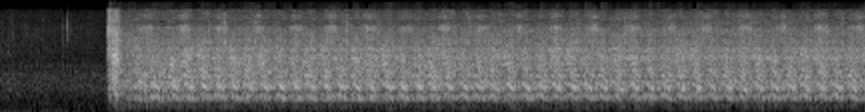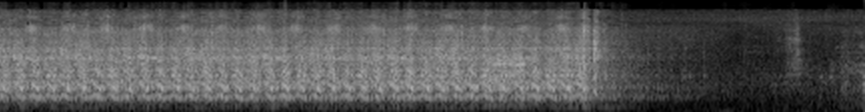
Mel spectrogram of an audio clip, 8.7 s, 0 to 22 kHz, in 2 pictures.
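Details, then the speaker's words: Abandoned 1980s Buick Century: steady starter cranking at about three compressions a second without firing. The fuel solenoid moves but little fuel pressure reaches the injector lines; sticking pump plungers suspected. "I'm not seeing a lot of fuel. Our plungers might be sticking. I mean, there's definitely fuel, but it doesn't look like it's under pressure worth a shit."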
